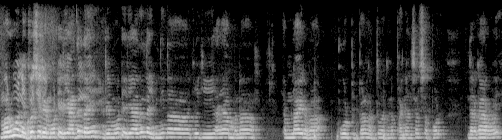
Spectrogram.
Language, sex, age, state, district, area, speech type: Manipuri, male, 45-60, Manipur, Thoubal, rural, spontaneous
